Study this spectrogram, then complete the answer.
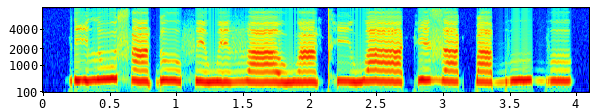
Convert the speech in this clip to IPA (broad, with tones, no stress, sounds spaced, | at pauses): ɾ i˨ l o˦ s ã˨ ɗ o˦˨ f ɪ˨ w ɪ˨ v aː˨ w ã˨ tʰ i˨ w aː˦˨ k ɪ˦ z a˨ k͡p a˨ b uː˦ b ʊ˦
